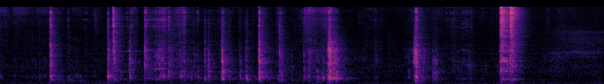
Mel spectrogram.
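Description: Water tank being fitted back into a stainless steel espresso machine: a series of light knocks and clinks, the loudest about five seconds in.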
